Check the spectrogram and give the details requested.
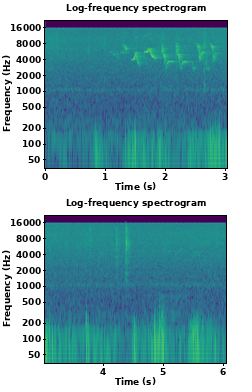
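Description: A small songbird singing a quick twittering phrase of high gliding chirps a little over a second in, over low gusty rumbling of wind on the microphone. A sharp tick comes a little after four seconds, and a faint steady low hum runs underneath.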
